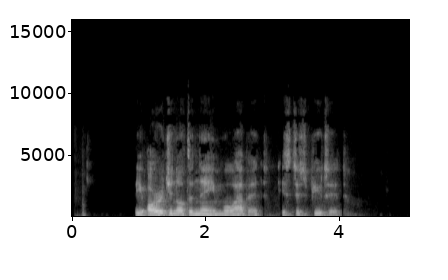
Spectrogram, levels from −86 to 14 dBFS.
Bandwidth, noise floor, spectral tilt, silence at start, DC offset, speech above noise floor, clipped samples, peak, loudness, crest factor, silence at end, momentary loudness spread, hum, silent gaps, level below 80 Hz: 9.2 kHz; -81 dBFS; -6 dB/octave; 0.15 s; under 0.1%; 62 dB; under 0.1%; -2 dBFS; -19 LUFS; 20 dB; 1.05 s; 17 LU; none; none; -46 dBFS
